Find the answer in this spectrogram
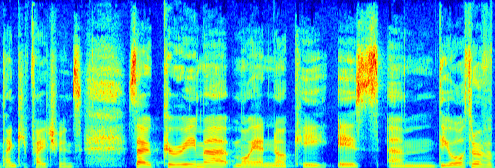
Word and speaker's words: Moyer-Nocchi: It is a French name, but it's become anglicized, and so I pronounce it Moyer. Okay. Moyer, and then Nocchi. Yeah. Moyer-Nocchi.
